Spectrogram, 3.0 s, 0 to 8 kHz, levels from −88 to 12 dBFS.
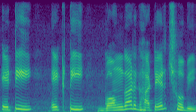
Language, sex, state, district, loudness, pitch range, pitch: Bengali, male, West Bengal, Dakshin Dinajpur, -12 LUFS, 170-230 Hz, 195 Hz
